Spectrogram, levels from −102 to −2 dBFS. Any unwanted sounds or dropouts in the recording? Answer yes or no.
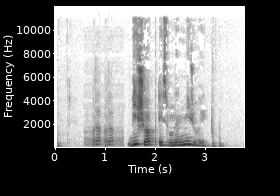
yes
